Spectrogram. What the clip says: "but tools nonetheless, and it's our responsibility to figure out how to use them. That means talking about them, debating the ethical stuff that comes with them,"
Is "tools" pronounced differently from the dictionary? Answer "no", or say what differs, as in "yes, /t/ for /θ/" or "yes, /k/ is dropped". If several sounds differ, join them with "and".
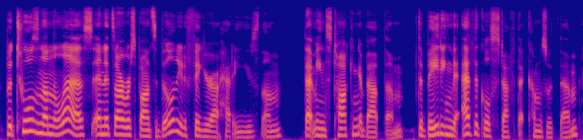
no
